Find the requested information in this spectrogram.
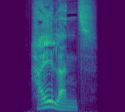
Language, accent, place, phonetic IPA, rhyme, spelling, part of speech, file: German, Germany, Berlin, [ˈhaɪ̯ˌlant͡s], -aɪ̯lant͡s, Heilands, noun, De-Heilands.ogg
- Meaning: genitive singular of Heiland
